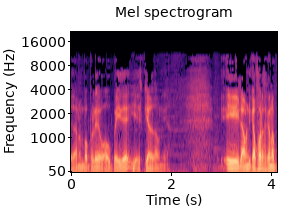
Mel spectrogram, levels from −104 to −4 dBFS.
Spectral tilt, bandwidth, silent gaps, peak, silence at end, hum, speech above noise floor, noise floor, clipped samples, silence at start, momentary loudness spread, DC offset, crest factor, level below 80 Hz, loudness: -7 dB/octave; 11.5 kHz; none; -4 dBFS; 0 s; none; 22 dB; -41 dBFS; under 0.1%; 0 s; 21 LU; under 0.1%; 18 dB; -40 dBFS; -20 LUFS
